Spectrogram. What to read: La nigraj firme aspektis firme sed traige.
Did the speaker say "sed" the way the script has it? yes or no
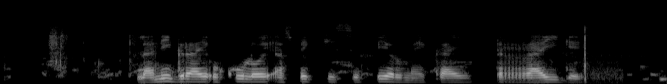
no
